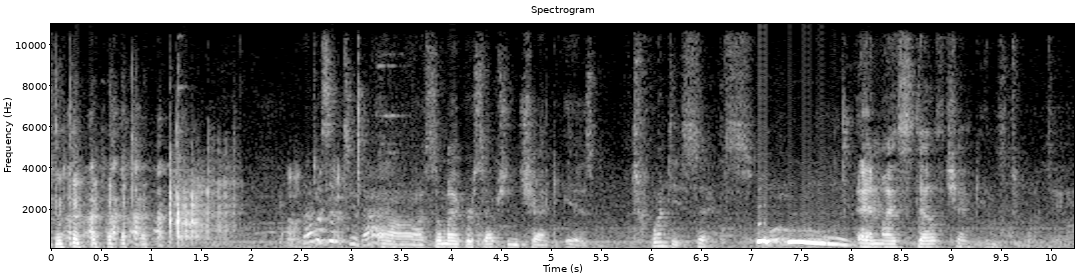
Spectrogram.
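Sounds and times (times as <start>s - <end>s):
laughter: 0.0s - 1.2s
speech: 0.0s - 1.3s, 2.4s - 9.7s
steel dice rolled for a stealth check clattering across a hard surface: 1.2s - 1.9s.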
